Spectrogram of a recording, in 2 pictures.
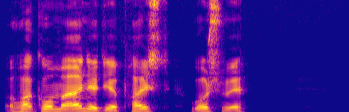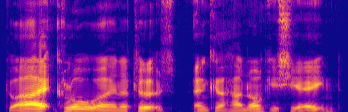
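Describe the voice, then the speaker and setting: A man's voice: mid-range voice, animated, a little mellow, clear, resonant tone, close to an everyday voice. A man reading a scolding farm wife. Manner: scolding, teasing. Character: sharp-tongued farm wife, quarrelsome.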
